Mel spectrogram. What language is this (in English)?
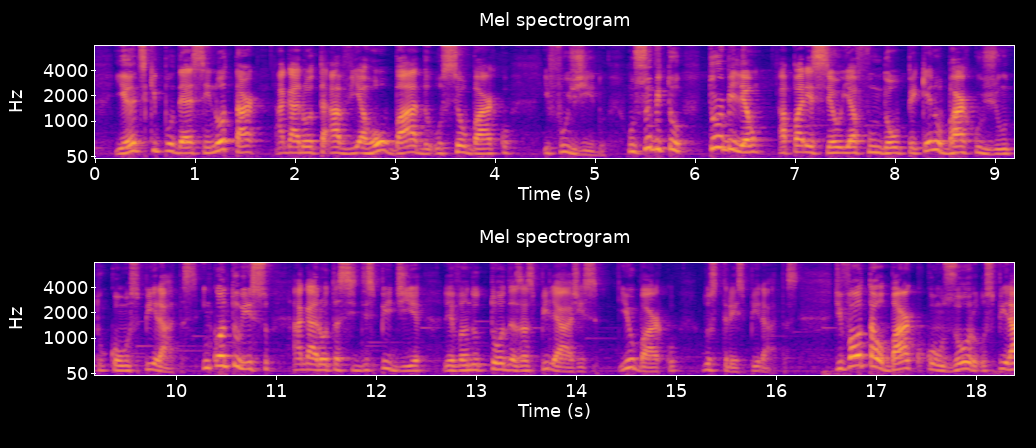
Portuguese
